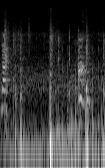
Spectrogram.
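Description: Footsteps in sandals slapping and scuffing on stone patio paving, with a sharper knock about a second in.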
